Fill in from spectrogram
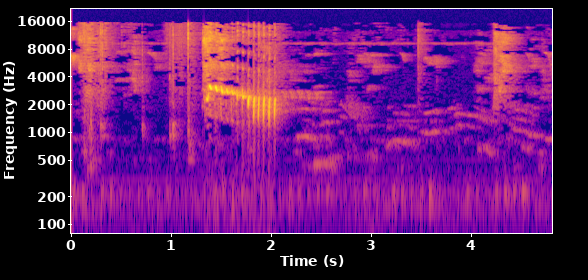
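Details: Sooty-headed bulbul sound used to lure silent young and flock-raised bulbuls into answering: a loud, rapid, pulsed trill that slides down in pitch, set among brief high chips at the start and end.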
